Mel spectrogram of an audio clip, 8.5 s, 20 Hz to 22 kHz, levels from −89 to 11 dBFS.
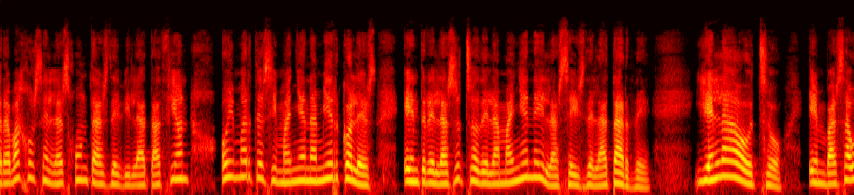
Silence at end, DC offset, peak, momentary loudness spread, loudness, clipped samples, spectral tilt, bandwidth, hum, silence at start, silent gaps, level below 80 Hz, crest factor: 0 s; under 0.1%; -4 dBFS; 7 LU; -23 LUFS; under 0.1%; -5 dB/octave; 13.5 kHz; none; 0 s; none; -58 dBFS; 20 dB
